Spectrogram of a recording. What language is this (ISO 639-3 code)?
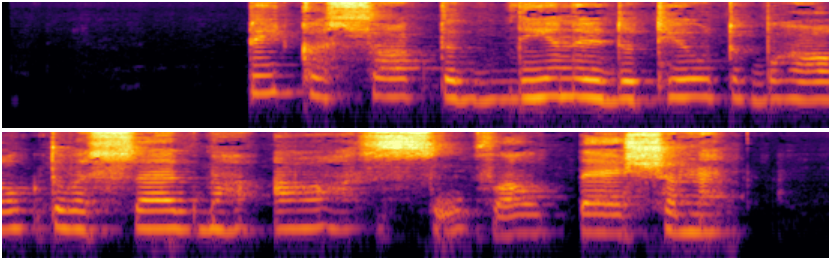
lav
